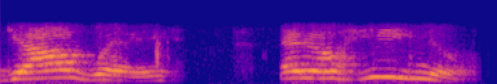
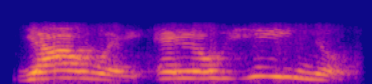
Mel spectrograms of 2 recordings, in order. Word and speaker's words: Yahweh Elohim: Okay, see, this is why I went to go get the pronunciation. Okay, this is Yahweh Elohim. Thank you. Yahweh Elohim.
